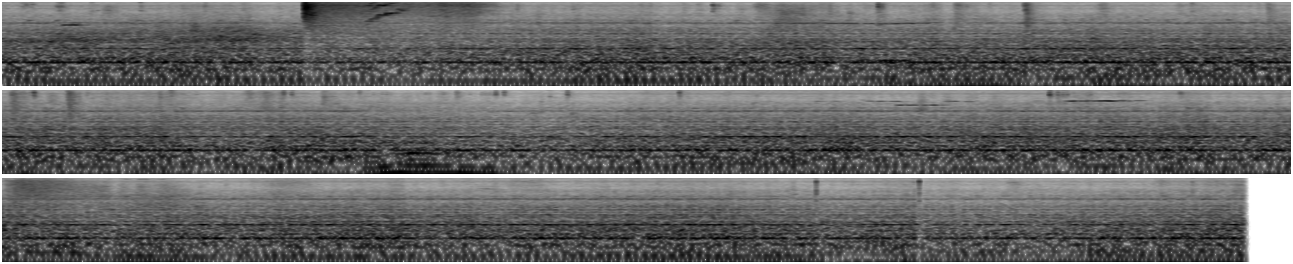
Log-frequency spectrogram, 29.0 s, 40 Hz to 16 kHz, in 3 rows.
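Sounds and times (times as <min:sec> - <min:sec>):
bus engine noise: 0:00.0 - 0:28.7
bus whine: 0:00.0 - 0:28.7
air hiss: 0:02.2 - 0:03.8.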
